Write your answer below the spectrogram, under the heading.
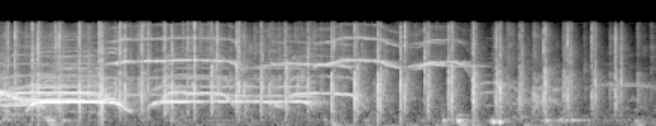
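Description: A crowd cheers and claps while several shrill, sustained whistles ring out, some sliding in pitch, over a steady roar of voices and sharp bursts of applause.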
